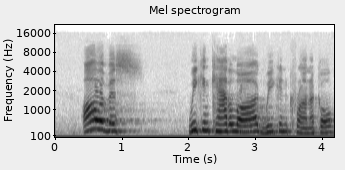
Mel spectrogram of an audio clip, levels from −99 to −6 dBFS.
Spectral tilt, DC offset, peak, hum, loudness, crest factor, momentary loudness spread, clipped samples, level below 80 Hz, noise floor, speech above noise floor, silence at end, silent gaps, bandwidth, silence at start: -6 dB/octave; 4%; -8 dBFS; none; -22 LUFS; 14 dB; 9 LU; under 0.1%; -62 dBFS; -56 dBFS; 34 dB; 0 s; none; 11 kHz; 0.4 s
